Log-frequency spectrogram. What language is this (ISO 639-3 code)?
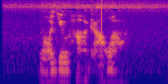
yue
